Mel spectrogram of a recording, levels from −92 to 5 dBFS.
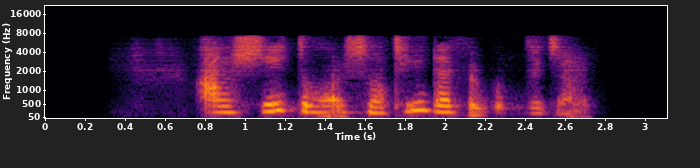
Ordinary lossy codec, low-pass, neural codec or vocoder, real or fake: MP3, 48 kbps; 7.2 kHz; codec, 44.1 kHz, 0.9 kbps, DAC; fake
